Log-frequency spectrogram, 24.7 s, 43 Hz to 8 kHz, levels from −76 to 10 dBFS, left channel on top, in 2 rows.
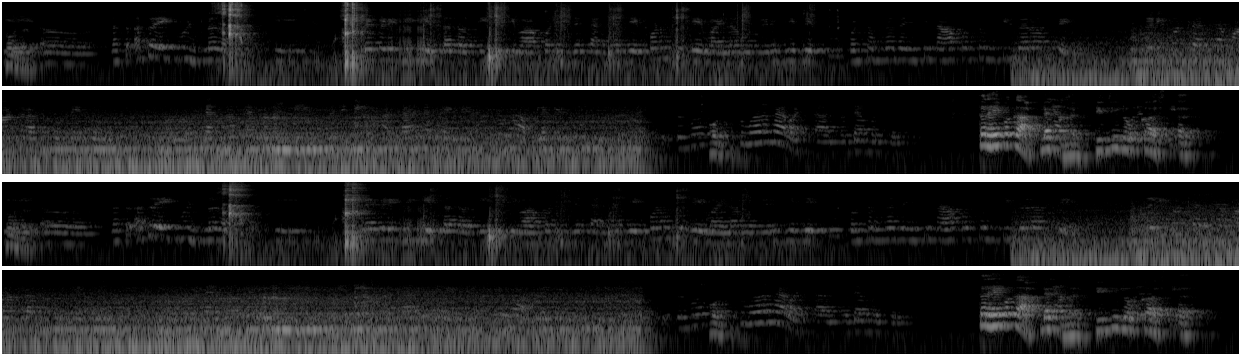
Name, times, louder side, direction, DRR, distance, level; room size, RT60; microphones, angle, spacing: voice 1, 0.0-10.8 11.4-13.6 14.0-19.4 19.7-21.4 22.8-23.0 23.6-23.8 24.0-24.1, left 1 dB, 75° left, 1 dB, 1.7 m, -54 dB
sound 1, 2.1-8.4, left 7 dB, 55° left, 0.5 m, -44 dB
sound 2, 10.1-16.9, right 2 dB, 60° right, 0.8 m, -51 dB
sound 3, 11.3-18.8, equal, 20° right, 0.8 m, -44 dB
voice 2, 22.1-23.1 23.4-24.3, left 2 dB, 35° left, -2 dB, 1.3 m, -39 dB
8.6 x 6.3 x 4.2 m, 0.68 s
head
